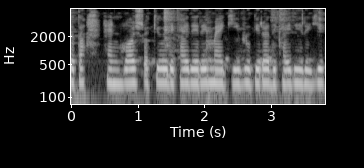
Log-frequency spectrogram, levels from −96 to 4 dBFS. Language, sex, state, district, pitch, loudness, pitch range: Hindi, female, Bihar, Sitamarhi, 200 Hz, -24 LUFS, 195-200 Hz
